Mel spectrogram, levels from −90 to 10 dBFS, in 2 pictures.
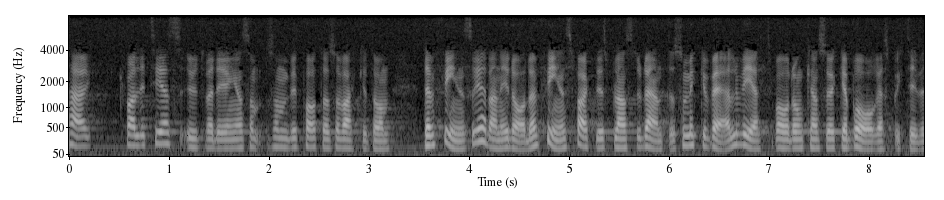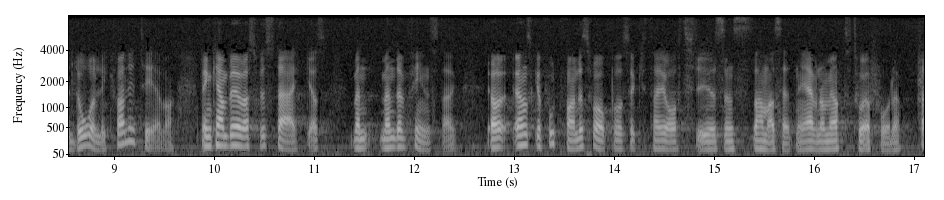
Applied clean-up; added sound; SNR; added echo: none; none; none; none.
